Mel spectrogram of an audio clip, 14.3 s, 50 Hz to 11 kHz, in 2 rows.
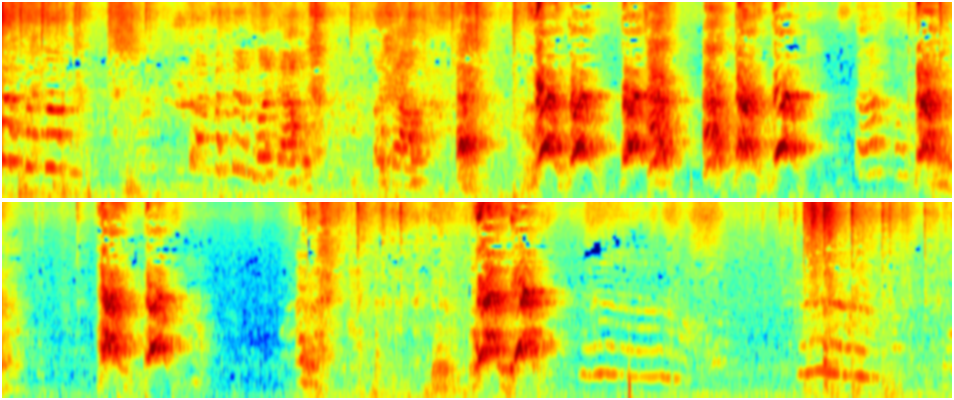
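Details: Short yipping barks in rapid bursts, with pauses between, from Kirby, an 8-year-old Pomeranian foster dog, playing with 8-week-old golden retriever mix foster puppies; a person talks between the barks.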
